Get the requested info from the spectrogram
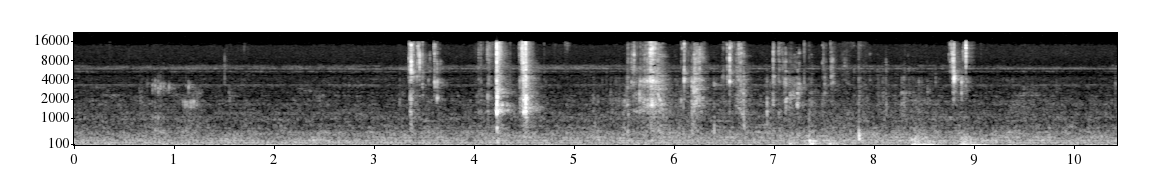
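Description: Faint chewing of bread, with scattered crisp clicks and crunches starting about three seconds in, and a low thump near the end.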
